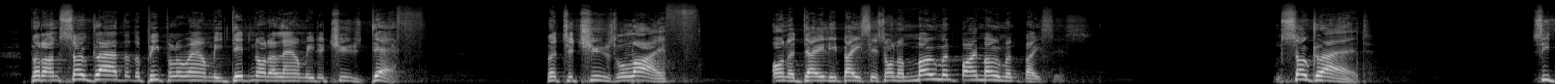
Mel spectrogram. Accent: British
